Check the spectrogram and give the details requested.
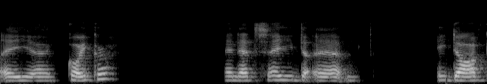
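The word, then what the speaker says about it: Kooiker: We will have what we call a Koiker, and that's a a dog that's sort of handy with catching ducks. So yeah, A goiker? Is that what you called it? Koiker. Koiker. Spell it. Kooi-K-E-R. Oh, a koiker.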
